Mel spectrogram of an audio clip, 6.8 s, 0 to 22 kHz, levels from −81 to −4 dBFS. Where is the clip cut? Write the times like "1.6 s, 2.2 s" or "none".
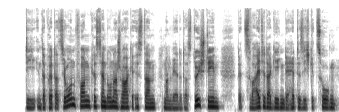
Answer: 3.2 s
